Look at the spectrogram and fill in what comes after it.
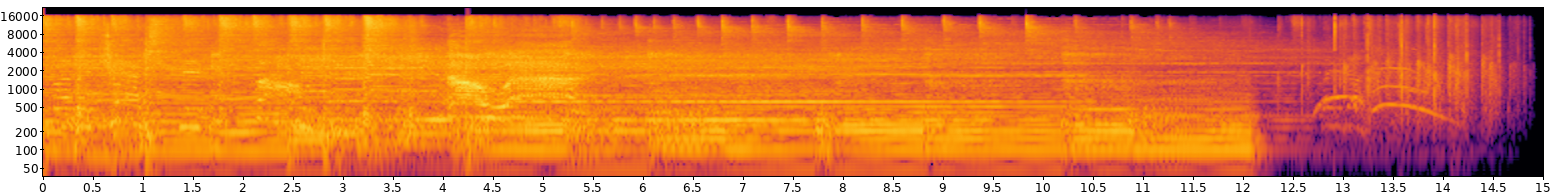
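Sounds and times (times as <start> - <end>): electric guitars holding a chord: 0.0 - 12.7.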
